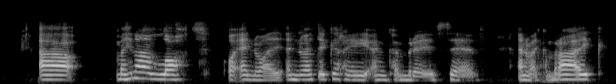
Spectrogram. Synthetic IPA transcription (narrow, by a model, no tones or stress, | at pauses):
a | mahɪnalˠɔtʰʔɔʔɛnwaɨənwɛdɛɡər̥eːʔə̰nkʰəmrɨseːv | ɛnwa̰ɨkʰəmraɨɡ̥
